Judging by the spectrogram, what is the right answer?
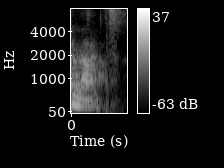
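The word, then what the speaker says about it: gnats: हो जाएगा डिरा नेक्स्ट नाट्स जी साइलेंट रहेगा एन से प्रोनंसिएशन जाएगा नाट्स हाउस फ्लाई तो जानते ही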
